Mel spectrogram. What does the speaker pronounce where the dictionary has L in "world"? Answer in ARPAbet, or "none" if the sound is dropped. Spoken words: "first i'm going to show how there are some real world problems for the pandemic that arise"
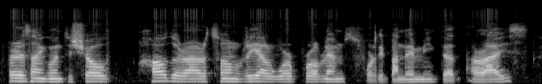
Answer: none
